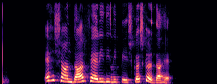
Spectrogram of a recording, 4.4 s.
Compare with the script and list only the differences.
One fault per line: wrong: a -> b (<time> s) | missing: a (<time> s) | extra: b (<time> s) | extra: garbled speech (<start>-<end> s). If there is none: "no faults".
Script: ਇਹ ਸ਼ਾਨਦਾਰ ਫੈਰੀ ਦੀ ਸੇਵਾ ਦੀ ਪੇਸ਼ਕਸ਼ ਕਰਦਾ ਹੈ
missing: ਸੇਵਾ (2.2 s)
